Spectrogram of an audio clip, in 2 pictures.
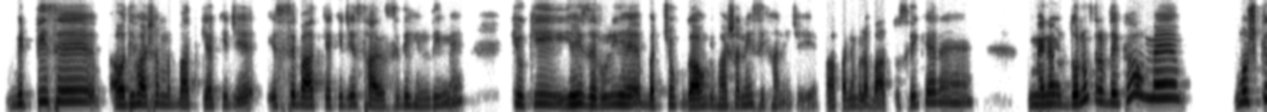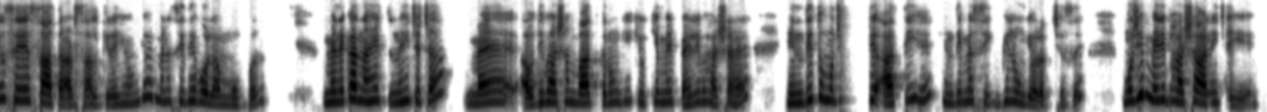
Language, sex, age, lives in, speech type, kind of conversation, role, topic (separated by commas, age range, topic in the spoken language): Hindi, female, 30-34, India, conversation, podcast, guest, आपकी भाषा ने आपकी पहचान को कैसे आकार दिया है?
